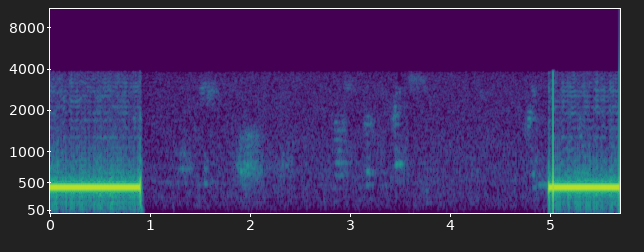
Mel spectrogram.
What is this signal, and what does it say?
Ringback tone (Europe, 425 Hz), with speech.
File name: out- -2013- - - .60422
